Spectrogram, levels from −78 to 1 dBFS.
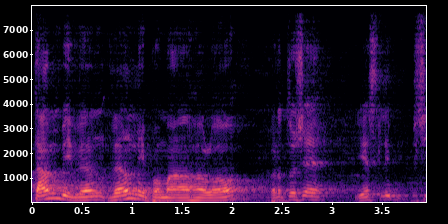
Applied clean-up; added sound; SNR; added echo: none; none; none; reverberation time 0.7 s.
